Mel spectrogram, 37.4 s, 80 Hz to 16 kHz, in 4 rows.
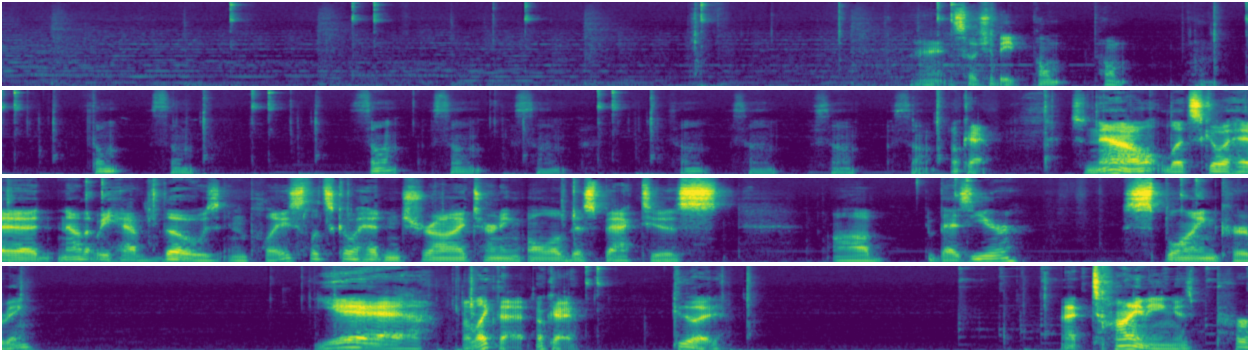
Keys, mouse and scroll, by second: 2.7 click, 4.0-5.3 drag, 7.1 click, 7.3 space, 9.0 space, 9.4 click, 9.6 space, 10.7 space, 11.3 click, 11.6 space, 13.1 space, 13.9 click, 14.1 space, 16.2 space, 19.4 shift+right click, 22.9 t, 27.6 click, 28.0 space, 30.4 space, 31.6 ctrl+s, 32.5 click, 33.5 space, 35.7 space.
